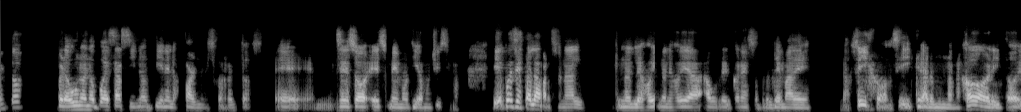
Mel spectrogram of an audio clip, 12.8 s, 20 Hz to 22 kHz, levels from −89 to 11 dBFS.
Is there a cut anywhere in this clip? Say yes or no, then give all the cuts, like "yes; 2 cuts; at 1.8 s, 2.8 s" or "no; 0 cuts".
yes; 6 cuts; at 1.5 s, 4.2 s, 4.8 s, 6.8 s, 7.7 s, 8.2 s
